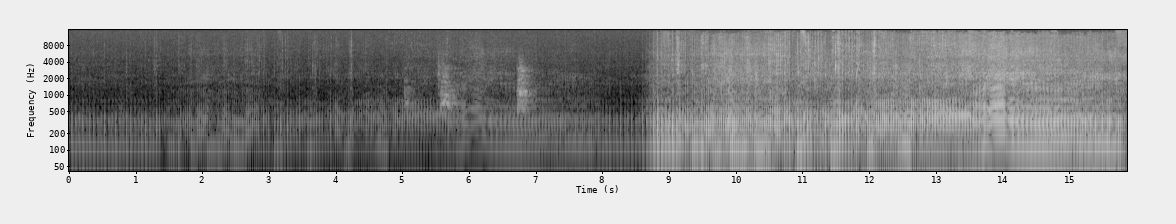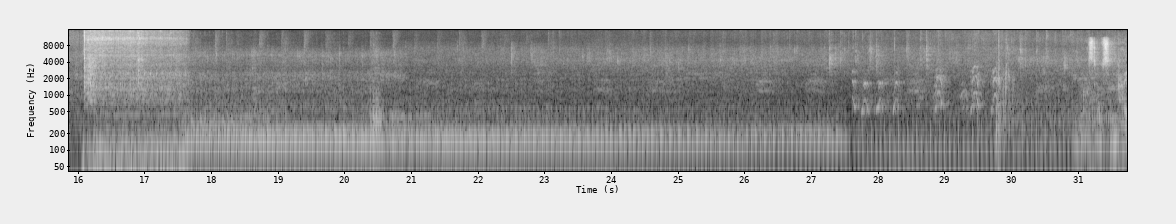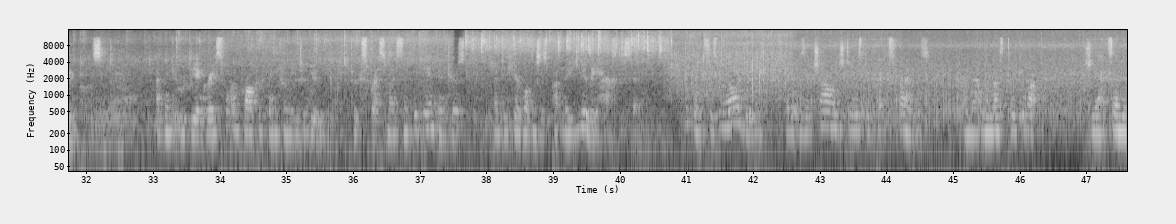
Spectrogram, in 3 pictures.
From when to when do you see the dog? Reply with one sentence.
The dog can be heard from 5.0 to 7.0 s, from 27.6 to 29.9 s and from 33.6 to 35.4 s.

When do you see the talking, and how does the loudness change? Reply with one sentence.
The talking can be heard from 30.9 to 46.2 s, at a steady volume; and briefly from 46.9 to 47.5 s.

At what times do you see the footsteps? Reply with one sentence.
The footsteps can't be heard in this clip.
